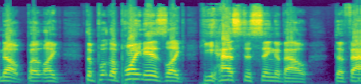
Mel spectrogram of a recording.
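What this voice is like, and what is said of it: Usual voice. Nothing is said of it.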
